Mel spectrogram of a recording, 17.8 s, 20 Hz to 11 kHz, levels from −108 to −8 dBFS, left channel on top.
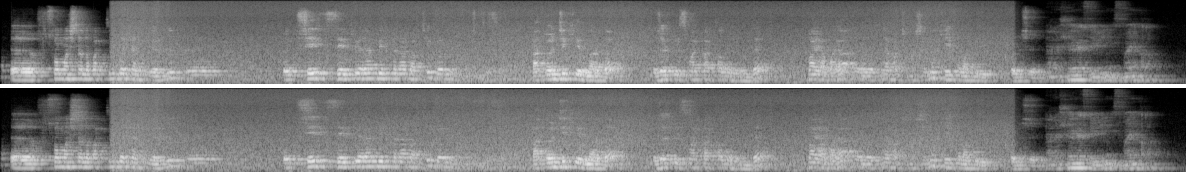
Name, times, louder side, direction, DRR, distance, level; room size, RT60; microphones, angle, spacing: voice 1, 0.1-3.4 4.2-7.5 8.0-9.3 9.8-11.5 12.1-14.8 15.1-15.6, left 2 dB, 60° left, -5 dB, 2.1 m, -27 dB
sound 1, 1.6-15.2, equal, ahead, 0.5 m, -38 dB
voice 2, 15.7-17.1, right 3 dB, 75° right, -7 dB, 6.3 m, -35 dB
23.0 x 9.2 x 4.4 m, 0.83 s
head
